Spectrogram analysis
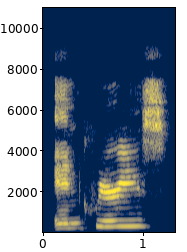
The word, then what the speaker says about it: InQueeries: So, if you want to hear more about Kenneth Zeller, I would recommend going to the Creepy InQueeries podcast. That's spelled like I-N and then queer-ease.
